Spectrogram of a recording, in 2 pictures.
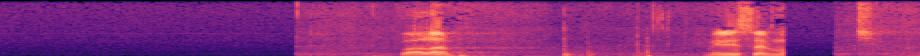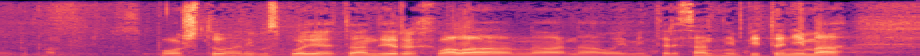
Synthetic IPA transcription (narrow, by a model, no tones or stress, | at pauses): xʋaːlˠa | minist̪aɾm | po̞ʃt̪o̞ʋaniɡo̞spo̞d̪inet̪and̪iɾxʋaːlananao̞ʋimint̪e̞ɾe̞sant̪nimpiːt̪aɲima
